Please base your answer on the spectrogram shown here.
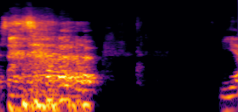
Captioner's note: all laughing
